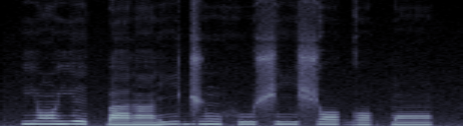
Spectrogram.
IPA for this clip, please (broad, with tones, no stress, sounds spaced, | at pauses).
j ɔ̃˦ j e˦˨ k͡p a˨ ɾ ã˨ ɾ i˨˦ d͡ʒ ũ˦˨ h u˧ ʃ i˦ ʃ ɔ˦ ɡ ɔ˧ k͡p ɔ̃˧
